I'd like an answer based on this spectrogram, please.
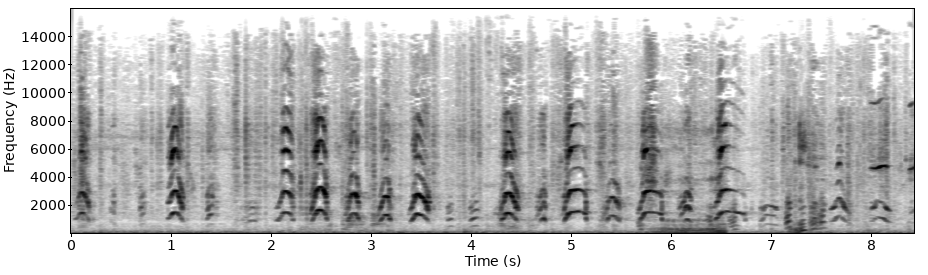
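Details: Newborn puppy of a stray mother dog, hungry and nursing, gives a long run of high, arched whimpering squeals, each rising then falling, repeated about twice a second, over steady low rumbling background noise.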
